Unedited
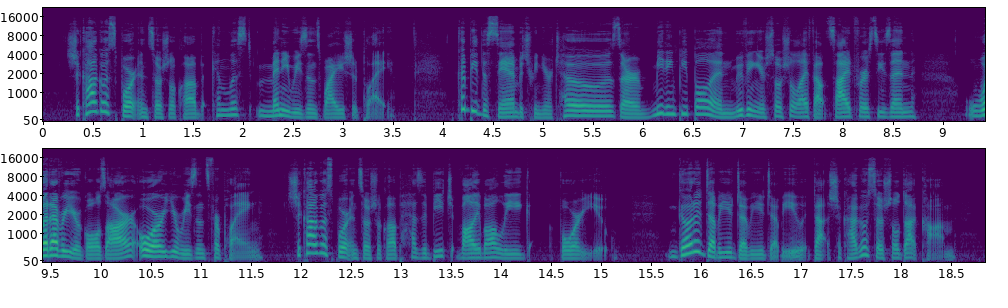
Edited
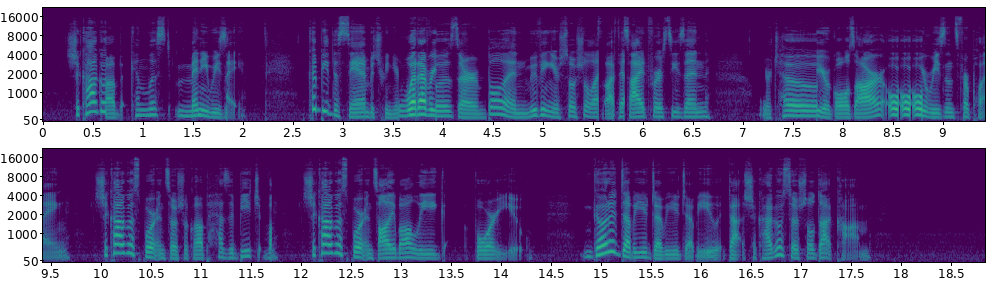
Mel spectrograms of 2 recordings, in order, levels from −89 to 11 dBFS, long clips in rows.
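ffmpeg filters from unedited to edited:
-filter_complex "[0:a]asplit=15[a][b][c][d][e][f][g][h][i][j][k][l][m][n][o];[a]atrim=end=0.632[p];[b]atrim=start=1.438:end=2.652[q];[c]atrim=start=3.328:end=5.042[r];[d]atrim=start=9.288:end=9.672[s];[e]atrim=start=5.548:end=6.052[t];[f]atrim=start=6.488:end=7.612[u];[g]atrim=start=7.608:end=7.872,asetpts=PTS-STARTPTS,areverse[v];[h]atrim=start=7.868:end=9.292[w];[i]atrim=start=5.038:end=5.552[x];[j]atrim=start=9.668:end=10.482[y];[k]atrim=start=10.358:end=10.482[z];[l]atrim=start=10.358:end=10.482[aa];[m]atrim=start=10.718:end=13.632[ab];[n]atrim=start=11.548:end=12.632[ac];[o]atrim=start=13.628[ad];[p][q]acrossfade=d=0.004:c1=hsin:c2=hsin[ae];[ae][r]acrossfade=d=0.004:c1=hsin:c2=hsin[af];[af][s]acrossfade=d=0.004:c1=hsin:c2=hsin[ag];[ag][t]acrossfade=d=0.004:c1=hsin:c2=hsin[ah];[ah][u]acrossfade=d=0.004:c1=hsin:c2=hsin[ai];[ai][v]acrossfade=d=0.004:c1=hsin:c2=hsin[aj];[aj][w]acrossfade=d=0.004:c1=hsin:c2=hsin[ak];[ak][x]acrossfade=d=0.004:c1=hsin:c2=hsin[al];[al][y]acrossfade=d=0.004:c1=hsin:c2=hsin[am];[am][z]acrossfade=d=0.004:c1=hsin:c2=hsin[an];[an][aa]acrossfade=d=0.004:c1=hsin:c2=hsin[ao];[ao][ab]acrossfade=d=0.004:c1=hsin:c2=hsin[ap];[ap][ac]acrossfade=d=0.004:c1=hsin:c2=hsin[aq];[aq][ad]acrossfade=d=0.004:c1=hsin:c2=hsin"

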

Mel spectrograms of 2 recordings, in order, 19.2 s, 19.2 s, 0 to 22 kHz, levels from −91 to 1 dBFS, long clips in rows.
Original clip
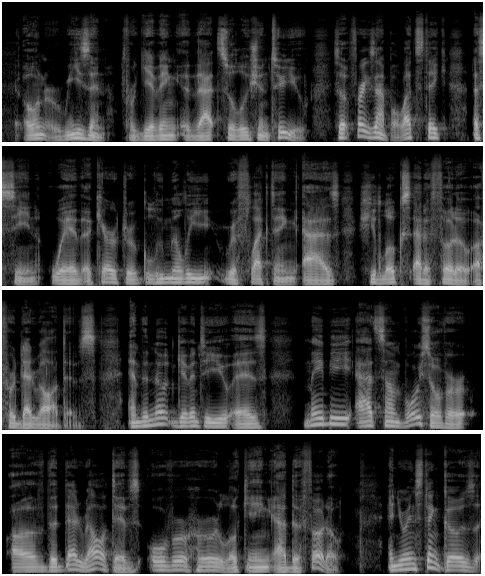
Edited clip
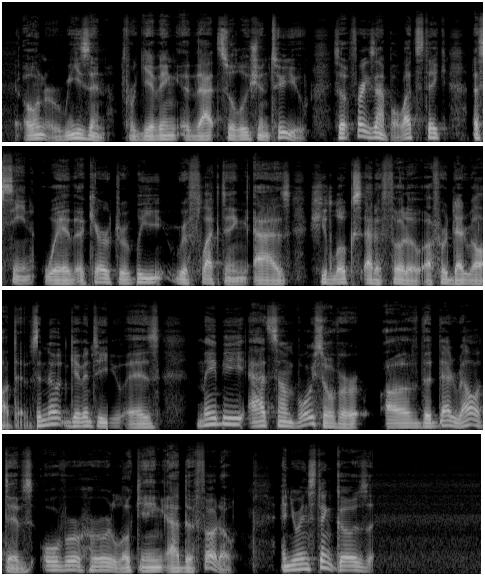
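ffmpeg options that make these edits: -filter_complex "[0:a]asplit=6[a][b][c][d][e][f];[a]atrim=end=4.834[g];[b]atrim=start=4.83:end=5.25,asetpts=PTS-STARTPTS,asetrate=52920,aresample=44100[h];[c]atrim=start=5.246:end=6.242[i];[d]atrim=start=6.658:end=10.472[j];[e]atrim=start=11.048:end=11.75,asetpts=PTS-STARTPTS,afade=t=out:st=0.698:d=0.004:c=hsin[k];[f]atrim=start=11.75,asetpts=PTS-STARTPTS,afade=t=in:d=0.39[l];[g][h]acrossfade=d=0.004:c1=hsin:c2=hsin[m];[m][i]acrossfade=d=0.004:c1=hsin:c2=hsin[n];[n][j]acrossfade=d=0.004:c1=hsin:c2=hsin[o];[k][l]concat=n=2:v=0:a=1[p];[o][p]acrossfade=d=0.004:c1=hsin:c2=hsin"

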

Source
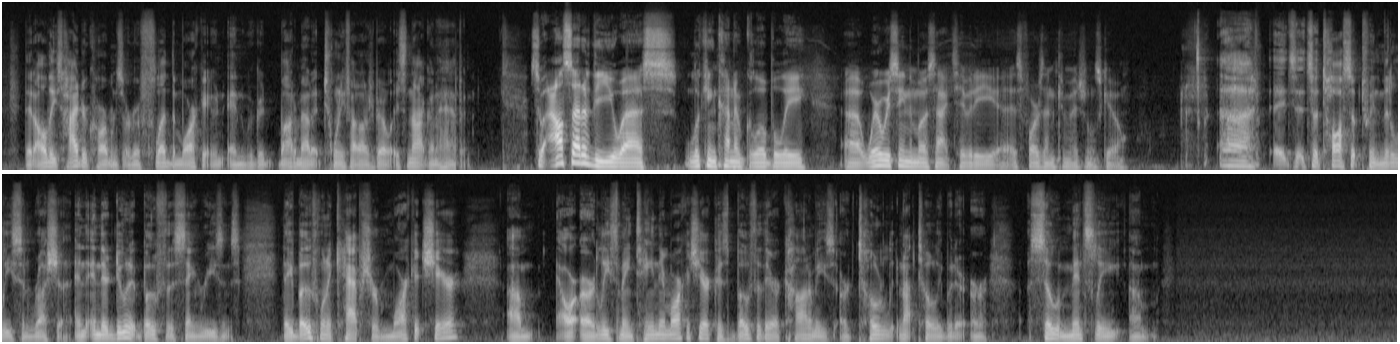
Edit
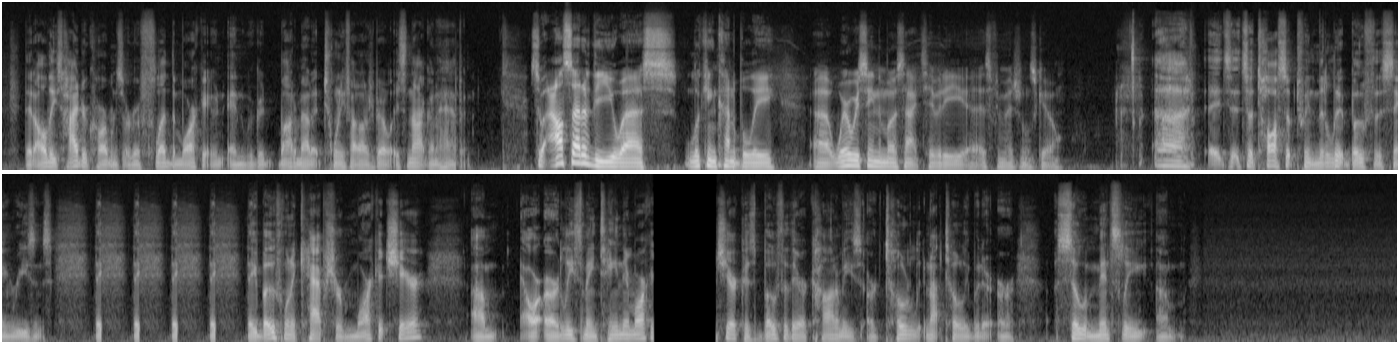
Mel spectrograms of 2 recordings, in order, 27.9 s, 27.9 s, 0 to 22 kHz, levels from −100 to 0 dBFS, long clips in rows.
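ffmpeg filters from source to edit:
-filter_complex "[0:a]asplit=9[a][b][c][d][e][f][g][h][i];[a]atrim=end=7.332[j];[b]atrim=start=7.638:end=10.262[k];[c]atrim=start=10.598:end=13.992[l];[d]atrim=start=15.218:end=16.842[m];[e]atrim=start=16.458:end=16.842[n];[f]atrim=start=16.458:end=16.842[o];[g]atrim=start=16.458:end=16.842[p];[h]atrim=start=16.458:end=20.84,asetpts=PTS-STARTPTS,afade=t=out:st=4.378:d=0.004:c=hsin,apad=pad_dur=0.63[q];[i]atrim=start=20.84,asetpts=PTS-STARTPTS,afade=t=in:d=0.004:c=hsin[r];[j][k]acrossfade=d=0.004:c1=hsin:c2=hsin[s];[s][l]acrossfade=d=0.004:c1=hsin:c2=hsin[t];[t][m]acrossfade=d=0.004:c1=hsin:c2=hsin[u];[u][n]acrossfade=d=0.004:c1=hsin:c2=hsin[v];[v][o]acrossfade=d=0.004:c1=hsin:c2=hsin[w];[w][p]acrossfade=d=0.004:c1=hsin:c2=hsin[x];[q][r]concat=n=2:v=0:a=1[y];[x][y]acrossfade=d=0.004:c1=hsin:c2=hsin"

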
